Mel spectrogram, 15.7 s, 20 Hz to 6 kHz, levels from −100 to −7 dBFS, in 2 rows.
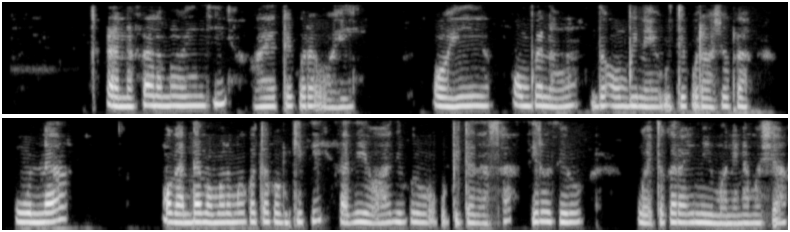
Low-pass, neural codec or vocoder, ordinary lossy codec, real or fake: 5.4 kHz; none; MP3, 48 kbps; real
